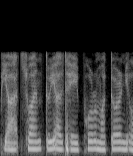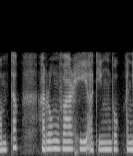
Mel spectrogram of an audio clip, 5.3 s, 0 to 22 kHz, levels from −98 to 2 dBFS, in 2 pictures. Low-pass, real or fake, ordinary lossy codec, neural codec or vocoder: 5.4 kHz; fake; none; codec, 16 kHz, 2 kbps, FunCodec, trained on LibriTTS, 25 frames a second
